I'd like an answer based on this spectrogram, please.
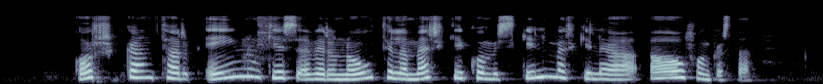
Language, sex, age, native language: Icelandic, female, 50-59, Icelandic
